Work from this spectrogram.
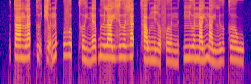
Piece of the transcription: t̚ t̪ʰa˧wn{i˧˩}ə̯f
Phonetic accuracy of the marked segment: correct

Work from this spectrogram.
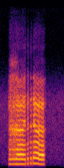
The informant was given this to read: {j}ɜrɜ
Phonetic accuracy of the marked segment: incorrect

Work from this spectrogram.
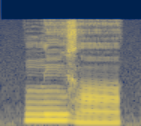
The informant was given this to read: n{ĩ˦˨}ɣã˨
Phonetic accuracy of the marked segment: incorrect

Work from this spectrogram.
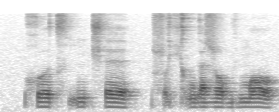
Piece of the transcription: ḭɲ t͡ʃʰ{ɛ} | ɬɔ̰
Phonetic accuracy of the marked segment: correct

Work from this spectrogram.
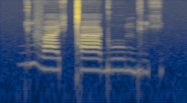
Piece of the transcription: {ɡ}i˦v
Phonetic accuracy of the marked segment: correct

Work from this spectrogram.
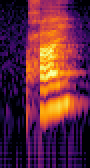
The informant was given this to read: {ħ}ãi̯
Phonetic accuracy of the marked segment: correct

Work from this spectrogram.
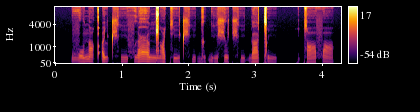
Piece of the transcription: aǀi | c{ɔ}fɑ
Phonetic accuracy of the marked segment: incorrect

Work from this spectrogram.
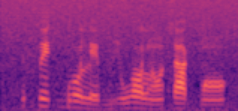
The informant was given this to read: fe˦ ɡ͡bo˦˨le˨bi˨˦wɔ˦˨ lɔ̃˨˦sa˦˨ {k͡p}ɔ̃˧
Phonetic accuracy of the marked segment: correct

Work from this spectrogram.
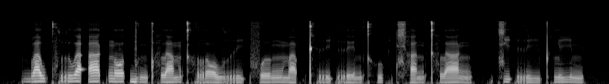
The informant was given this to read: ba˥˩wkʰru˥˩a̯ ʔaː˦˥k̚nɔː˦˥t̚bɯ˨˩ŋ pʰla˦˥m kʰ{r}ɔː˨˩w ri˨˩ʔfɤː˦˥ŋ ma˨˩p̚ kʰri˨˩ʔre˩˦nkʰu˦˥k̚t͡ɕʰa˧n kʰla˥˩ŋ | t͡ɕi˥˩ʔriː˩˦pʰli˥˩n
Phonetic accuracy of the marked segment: correct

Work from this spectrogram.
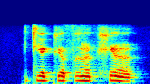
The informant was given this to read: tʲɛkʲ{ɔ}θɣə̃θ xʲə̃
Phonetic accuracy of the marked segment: correct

